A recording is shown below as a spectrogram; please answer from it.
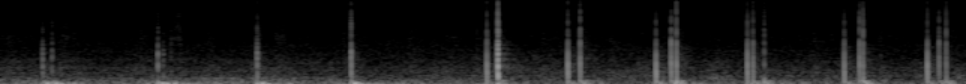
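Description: An original iPhone, a small solid phone held in one hand, has its glass screen and metal bezel tapped and rubbed by fingertips and nails. Sharp, short, bright clicks and ticks come at irregular intervals and die away almost instantly. They sit over a quiet, low rumbling background.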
